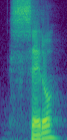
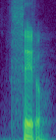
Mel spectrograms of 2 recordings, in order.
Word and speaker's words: cero: It's just pronounced like an S. Versus differentiation, there will be a lisp here. So for example, cero versus cero.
